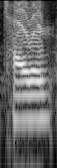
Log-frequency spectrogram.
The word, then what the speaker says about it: Tyler: So my name is Tyler, T-Y-L-E-R, and I'm calling with Cardiff. It's spelled C-A-R-D-I-F-F, as in Frank.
